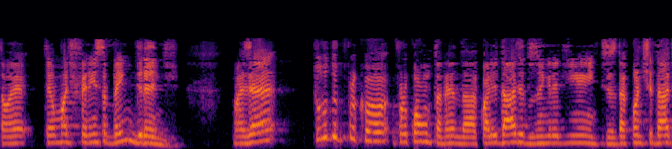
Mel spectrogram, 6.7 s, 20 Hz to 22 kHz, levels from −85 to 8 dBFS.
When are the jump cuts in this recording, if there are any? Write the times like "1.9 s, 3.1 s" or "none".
none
